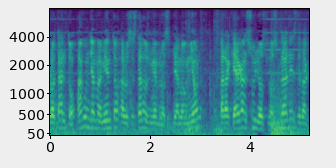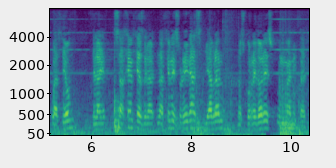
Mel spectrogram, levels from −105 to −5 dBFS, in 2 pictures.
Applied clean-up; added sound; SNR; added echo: none; Sliding door; 9 dB; reverberation time 0.4 s.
